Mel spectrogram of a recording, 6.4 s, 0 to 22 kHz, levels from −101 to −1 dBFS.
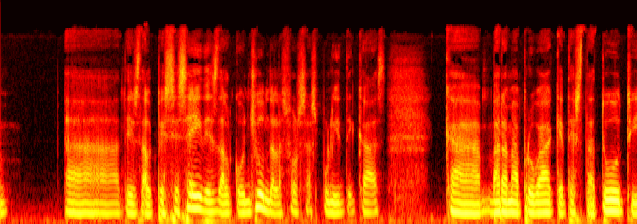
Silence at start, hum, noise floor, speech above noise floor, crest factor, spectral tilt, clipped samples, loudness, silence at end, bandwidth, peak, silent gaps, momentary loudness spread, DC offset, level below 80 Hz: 0 s; none; -57 dBFS; 35 dB; 16 dB; -6.5 dB/octave; under 0.1%; -23 LUFS; 0 s; 14.5 kHz; -6 dBFS; none; 15 LU; under 0.1%; -40 dBFS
